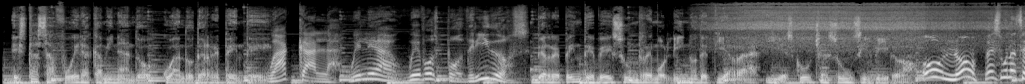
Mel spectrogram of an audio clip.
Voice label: Radio Mix Spanish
